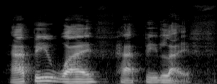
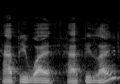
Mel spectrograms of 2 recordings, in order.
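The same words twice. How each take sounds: First: It is said as a statement, falling. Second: It is said as a question, rising.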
